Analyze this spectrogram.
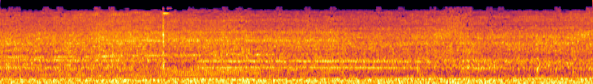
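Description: Classic two-stroke Vespa scooter engine running while riding, its pitch wavering slightly, over a heavy steady low rumble of road and wind noise.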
